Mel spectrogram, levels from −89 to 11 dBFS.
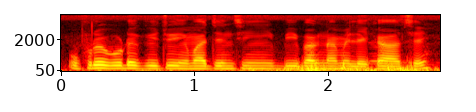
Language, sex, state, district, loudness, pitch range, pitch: Bengali, male, West Bengal, Alipurduar, -18 LUFS, 140-150 Hz, 145 Hz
